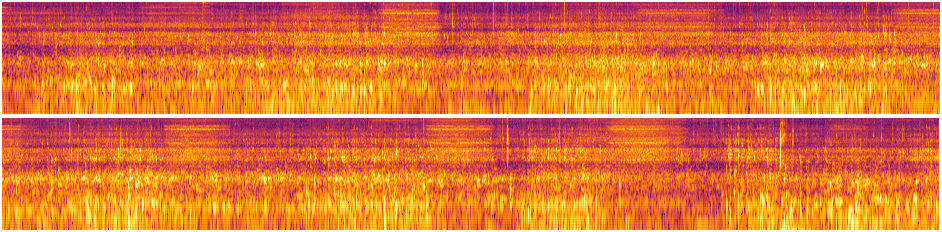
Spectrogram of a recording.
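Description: Scuba regulator breathing recorded underwater: continuous bubbling and gurgling of exhaled air, with a hissing breath repeating every two to three seconds. A sharp knock near the end.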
